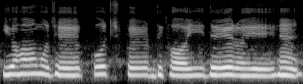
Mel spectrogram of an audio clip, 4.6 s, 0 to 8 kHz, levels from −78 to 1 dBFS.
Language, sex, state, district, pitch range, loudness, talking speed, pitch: Hindi, female, Madhya Pradesh, Katni, 210-240 Hz, -13 LUFS, 105 wpm, 225 Hz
